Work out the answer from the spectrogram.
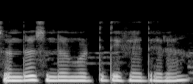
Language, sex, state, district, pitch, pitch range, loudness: Hindi, female, Arunachal Pradesh, Papum Pare, 180 Hz, 175-190 Hz, -13 LUFS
